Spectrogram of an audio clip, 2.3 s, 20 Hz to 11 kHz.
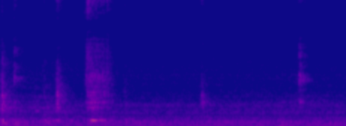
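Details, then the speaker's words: Korad KA3305 30V 5A dual-channel bench power supply, opened for repair after a channel failed: sharp isolated clicks as the transformer tap relays switch on and off while output voltage changes. "i don't know if you can hear that on there the relays are switching it off and on"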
